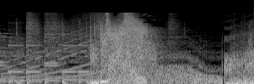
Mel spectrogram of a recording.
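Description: A video game blaster fires a charged shot.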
